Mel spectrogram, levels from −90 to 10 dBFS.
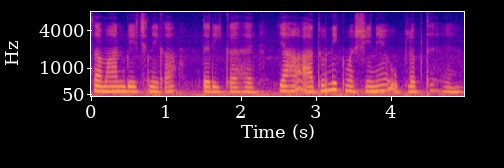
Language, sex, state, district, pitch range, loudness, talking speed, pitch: Hindi, female, Chhattisgarh, Raipur, 165-185 Hz, -16 LUFS, 130 wpm, 175 Hz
